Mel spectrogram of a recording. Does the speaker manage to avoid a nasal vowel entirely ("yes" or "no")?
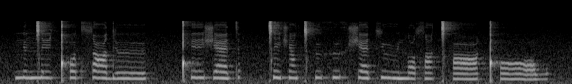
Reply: no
